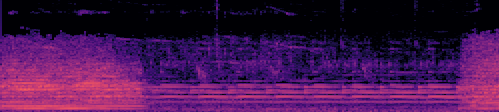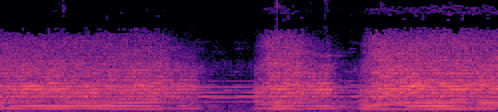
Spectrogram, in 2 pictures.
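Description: Approaching train's horn blowing the grade-crossing signal in long, chord-like blasts: the end of one long blast, then a long, a short and a final long. The crossing's electronic bells ring steadily in the gaps between blasts.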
